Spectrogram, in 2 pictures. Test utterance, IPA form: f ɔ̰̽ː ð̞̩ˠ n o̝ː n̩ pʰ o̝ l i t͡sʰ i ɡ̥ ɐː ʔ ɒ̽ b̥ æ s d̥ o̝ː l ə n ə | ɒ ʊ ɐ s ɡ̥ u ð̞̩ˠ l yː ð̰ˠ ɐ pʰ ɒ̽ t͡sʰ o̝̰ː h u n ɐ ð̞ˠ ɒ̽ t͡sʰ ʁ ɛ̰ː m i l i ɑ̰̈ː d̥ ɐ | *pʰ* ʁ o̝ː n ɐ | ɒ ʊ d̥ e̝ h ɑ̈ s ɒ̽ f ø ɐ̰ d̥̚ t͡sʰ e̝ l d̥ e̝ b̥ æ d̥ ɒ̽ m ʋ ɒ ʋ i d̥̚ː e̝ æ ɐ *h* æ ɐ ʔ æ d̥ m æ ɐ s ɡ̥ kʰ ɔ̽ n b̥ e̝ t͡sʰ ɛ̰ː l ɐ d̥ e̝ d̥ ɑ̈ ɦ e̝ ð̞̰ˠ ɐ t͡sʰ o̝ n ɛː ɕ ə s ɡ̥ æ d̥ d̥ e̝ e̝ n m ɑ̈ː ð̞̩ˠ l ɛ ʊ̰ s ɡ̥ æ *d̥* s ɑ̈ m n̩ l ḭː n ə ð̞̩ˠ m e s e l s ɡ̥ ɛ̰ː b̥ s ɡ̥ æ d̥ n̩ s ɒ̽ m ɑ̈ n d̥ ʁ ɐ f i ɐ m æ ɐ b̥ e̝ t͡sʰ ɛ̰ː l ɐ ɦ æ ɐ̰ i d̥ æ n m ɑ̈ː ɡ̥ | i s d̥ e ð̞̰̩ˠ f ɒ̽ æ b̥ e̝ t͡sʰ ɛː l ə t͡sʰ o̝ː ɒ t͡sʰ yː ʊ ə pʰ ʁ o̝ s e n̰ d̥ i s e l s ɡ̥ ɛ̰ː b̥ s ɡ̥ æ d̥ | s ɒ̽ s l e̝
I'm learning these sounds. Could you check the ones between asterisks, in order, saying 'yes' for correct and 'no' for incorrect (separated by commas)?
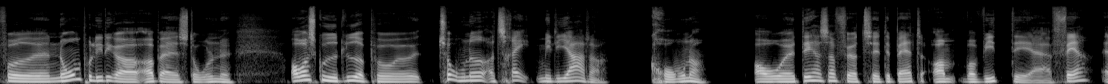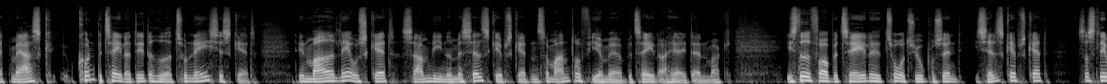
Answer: no, no, yes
